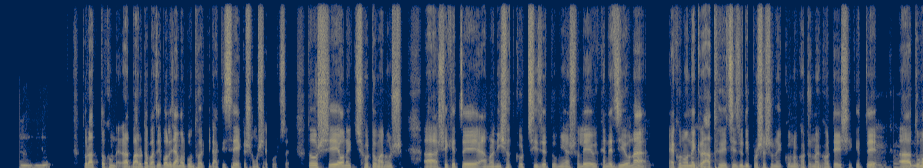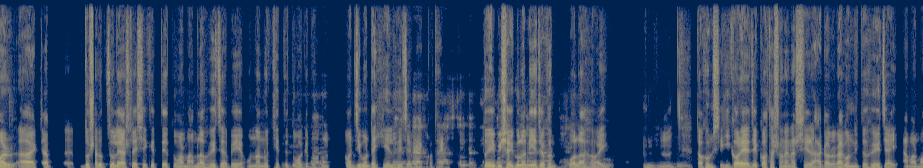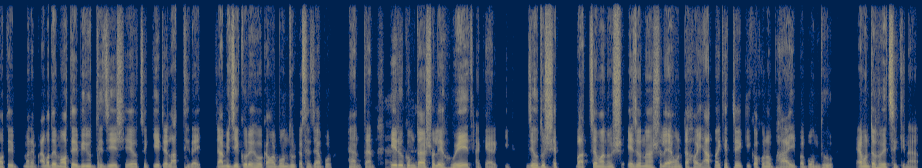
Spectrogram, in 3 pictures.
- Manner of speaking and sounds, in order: "নিষেধ" said as "নিশদ"; distorted speech; tapping
- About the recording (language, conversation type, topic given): Bengali, unstructured, পরিবারের মধ্যে মতবিরোধ কীভাবে মীমাংসা করবেন?
- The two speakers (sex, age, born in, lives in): male, 20-24, Bangladesh, Bangladesh; male, 20-24, Bangladesh, Bangladesh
